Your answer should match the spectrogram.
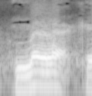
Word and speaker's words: Melech: The word for king is Melech, M-E-L-E-K, pronounced May, M-E-H, Lek, L-E-K. Melech comes from Moloch, M-A-L-A-K, pronounced like Mo, M-A-W, then L-A-K.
